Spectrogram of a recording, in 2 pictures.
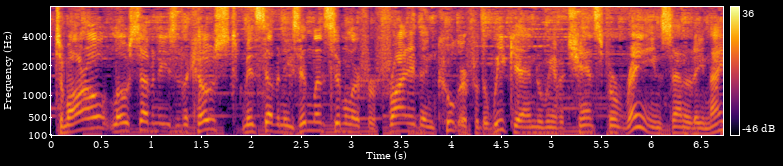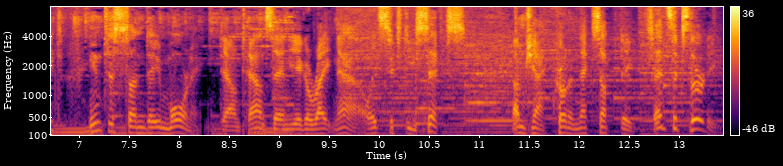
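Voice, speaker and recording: A man's voice: mid-range voice, expressive, a little fast. An American man reading a scripted radio news bulletin as the anchor. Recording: radio broadcast with music underneath. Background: music bed.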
